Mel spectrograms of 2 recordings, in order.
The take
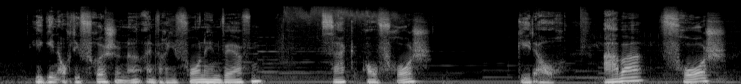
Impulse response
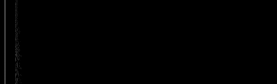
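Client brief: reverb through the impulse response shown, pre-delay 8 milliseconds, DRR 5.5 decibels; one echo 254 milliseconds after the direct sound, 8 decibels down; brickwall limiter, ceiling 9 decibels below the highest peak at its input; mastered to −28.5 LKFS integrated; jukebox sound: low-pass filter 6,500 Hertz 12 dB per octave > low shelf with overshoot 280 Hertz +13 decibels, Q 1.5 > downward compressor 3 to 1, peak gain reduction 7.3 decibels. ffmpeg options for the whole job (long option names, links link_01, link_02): -filter_complex "[0:a]alimiter=limit=-16dB:level=0:latency=1,aecho=1:1:254:0.398,asplit=2[link_01][link_02];[1:a]atrim=start_sample=2205,adelay=8[link_03];[link_02][link_03]afir=irnorm=-1:irlink=0,volume=-0.5dB[link_04];[link_01][link_04]amix=inputs=2:normalize=0,lowpass=6500,lowshelf=frequency=280:width_type=q:width=1.5:gain=13,acompressor=threshold=-9dB:ratio=3,volume=-13.5dB"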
